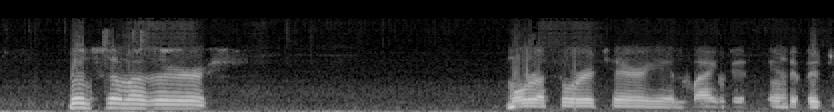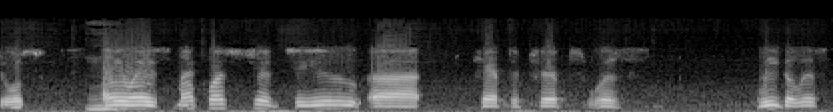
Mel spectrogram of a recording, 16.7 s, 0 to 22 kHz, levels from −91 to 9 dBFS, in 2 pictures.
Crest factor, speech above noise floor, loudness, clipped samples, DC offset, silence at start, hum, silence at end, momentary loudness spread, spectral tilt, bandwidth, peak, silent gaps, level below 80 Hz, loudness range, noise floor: 14 dB; 32 dB; -19 LUFS; under 0.1%; under 0.1%; 0 s; none; 0.2 s; 10 LU; -7.5 dB/octave; 10.5 kHz; -6 dBFS; none; -44 dBFS; 5 LU; -51 dBFS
